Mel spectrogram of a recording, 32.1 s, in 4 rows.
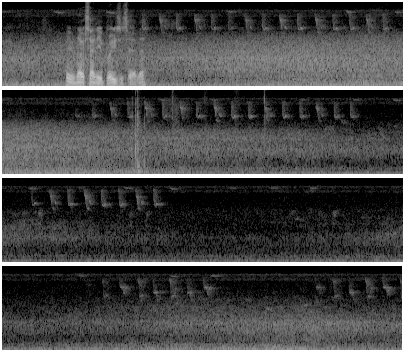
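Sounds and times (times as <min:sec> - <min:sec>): small bird chirping: 0:09.5 - 0:15.2, 0:15.9 - 0:19.7.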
